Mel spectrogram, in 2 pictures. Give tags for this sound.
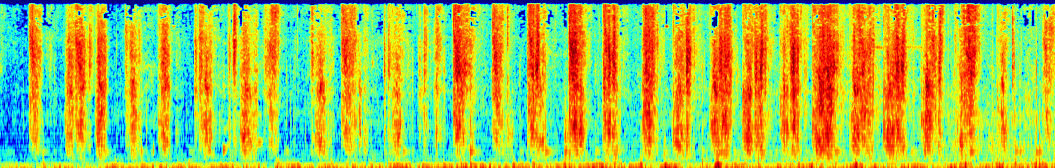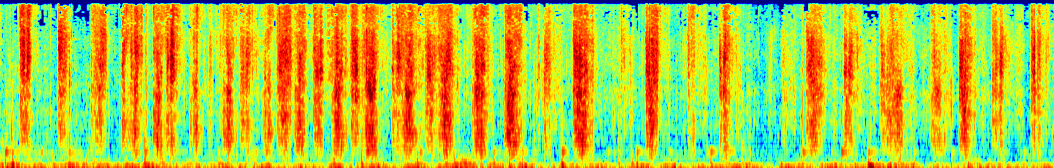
arrossegament ground shoes shuffle

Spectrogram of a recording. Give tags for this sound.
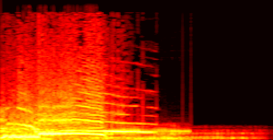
Creepy Dinosaurs Horror

